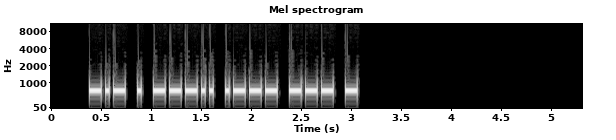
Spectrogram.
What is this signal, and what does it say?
Morse code, heard as a keyed tone, about 30 wpm, 700 Hz. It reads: KE8JOT
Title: USA Call Signs - 6 Characters - Repeated 3x - 30wpm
